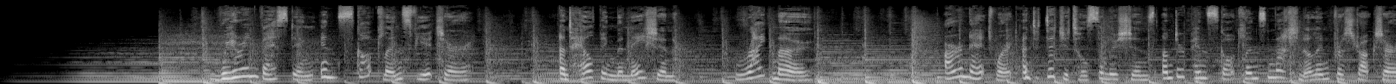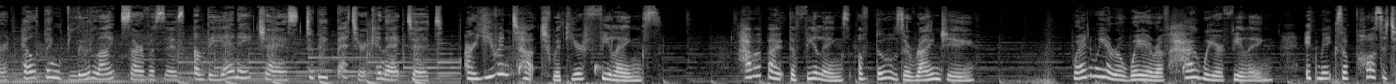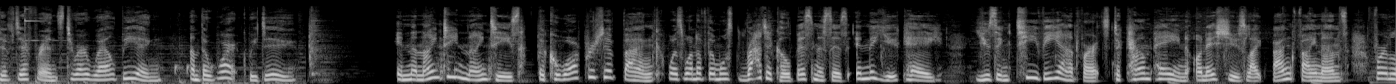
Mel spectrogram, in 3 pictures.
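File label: voice reel, Bright Subtly Husky Scottish Voice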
